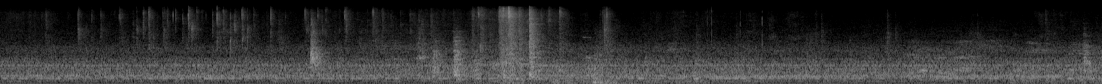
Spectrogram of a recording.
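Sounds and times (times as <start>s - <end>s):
train interior hum: 2.9s - 11.0s.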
